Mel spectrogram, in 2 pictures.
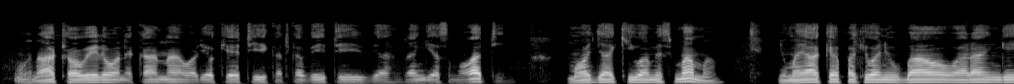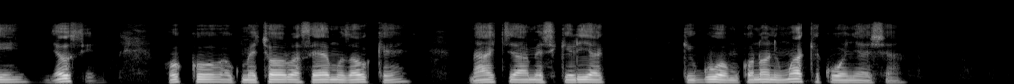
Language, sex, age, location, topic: Swahili, male, 18-24, Kisii, health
